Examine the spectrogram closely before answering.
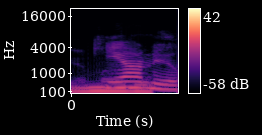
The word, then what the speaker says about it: Keanu: Keanu. Keanu. See, Keanu, like Keanu Reeves.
